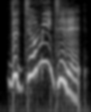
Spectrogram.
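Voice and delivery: high, insistent denial. A narrator's reading. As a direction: press the point hard. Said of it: "I insisted".

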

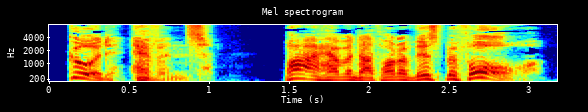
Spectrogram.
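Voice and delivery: high, loud self-amazed exclamation; excited realization. Acted. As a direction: exclaim grandly at a sudden revelation. Bellowing orator carries on.

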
